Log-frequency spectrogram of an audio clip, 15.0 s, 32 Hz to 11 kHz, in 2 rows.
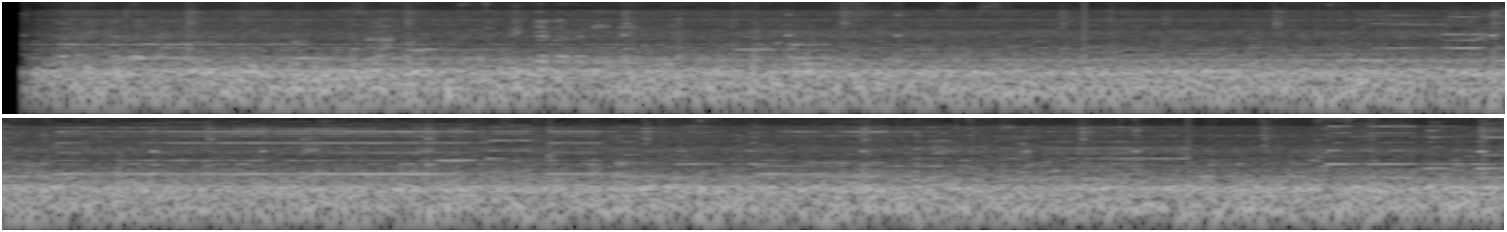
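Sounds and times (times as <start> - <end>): airliner cabin rumble: 0.1 - 15.0
music: 0.1 - 15.0.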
